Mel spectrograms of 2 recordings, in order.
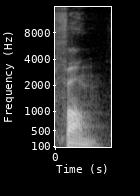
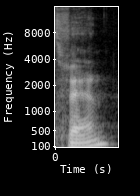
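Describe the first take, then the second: First: It is pronounced with a Dutch sound. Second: It is pronounced with an American sound. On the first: The speaker calls it right. "so it's van" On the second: The speaker calls it wrong. "It's not Van, like Van Halen"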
